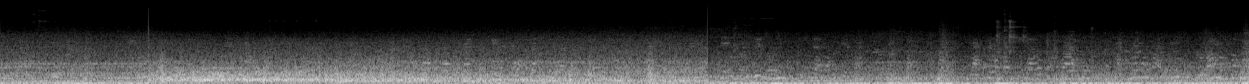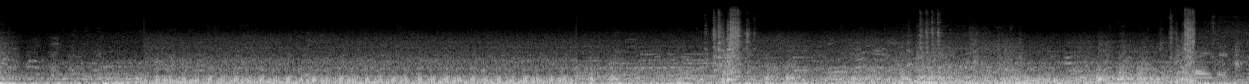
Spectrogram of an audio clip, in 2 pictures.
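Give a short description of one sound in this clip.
A tram rumbles and rattles steadily along its tracks.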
